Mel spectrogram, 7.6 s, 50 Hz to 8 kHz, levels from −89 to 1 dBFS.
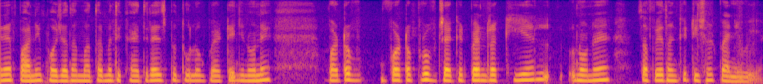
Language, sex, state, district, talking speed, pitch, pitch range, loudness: Hindi, female, Maharashtra, Aurangabad, 230 wpm, 190 Hz, 185-200 Hz, -18 LUFS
